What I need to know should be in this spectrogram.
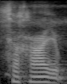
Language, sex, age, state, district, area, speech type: Malayalam, male, 18-30, Kerala, Wayanad, rural, read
